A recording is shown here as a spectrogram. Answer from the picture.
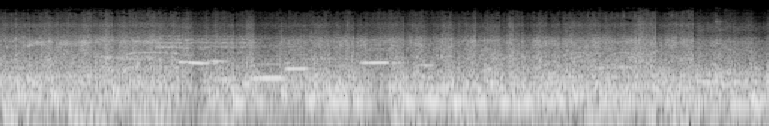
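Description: Loud music played over a horn loudspeaker, with a steady low drone and a few short melodic notes near the middle.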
